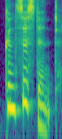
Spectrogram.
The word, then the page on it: consistent: kənsístənt; コンシステント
